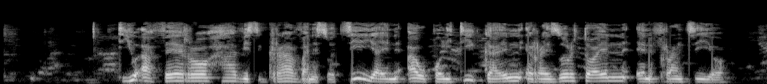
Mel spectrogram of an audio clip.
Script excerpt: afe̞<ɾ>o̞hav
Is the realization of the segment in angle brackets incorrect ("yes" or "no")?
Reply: no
